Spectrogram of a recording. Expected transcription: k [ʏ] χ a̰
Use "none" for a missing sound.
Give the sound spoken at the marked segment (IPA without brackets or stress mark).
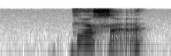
ʏ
